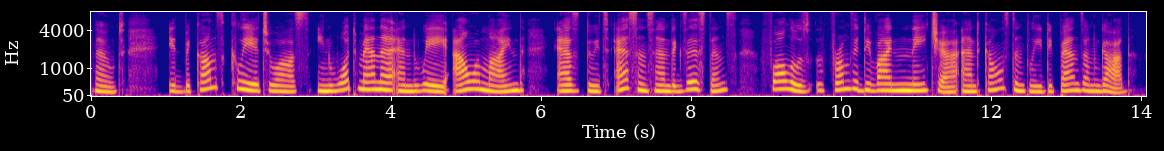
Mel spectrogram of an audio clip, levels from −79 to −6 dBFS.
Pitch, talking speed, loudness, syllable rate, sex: 225 Hz, 125 wpm, -16 LUFS, 3.8 syllables/s, female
